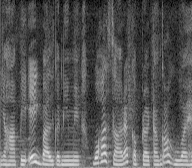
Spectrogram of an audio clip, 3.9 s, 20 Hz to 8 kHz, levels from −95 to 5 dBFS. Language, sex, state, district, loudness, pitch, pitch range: Hindi, female, Jharkhand, Ranchi, -16 LUFS, 195 Hz, 195-220 Hz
